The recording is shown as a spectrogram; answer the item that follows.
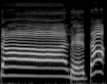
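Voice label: "dareda", girl, Japanese; voice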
